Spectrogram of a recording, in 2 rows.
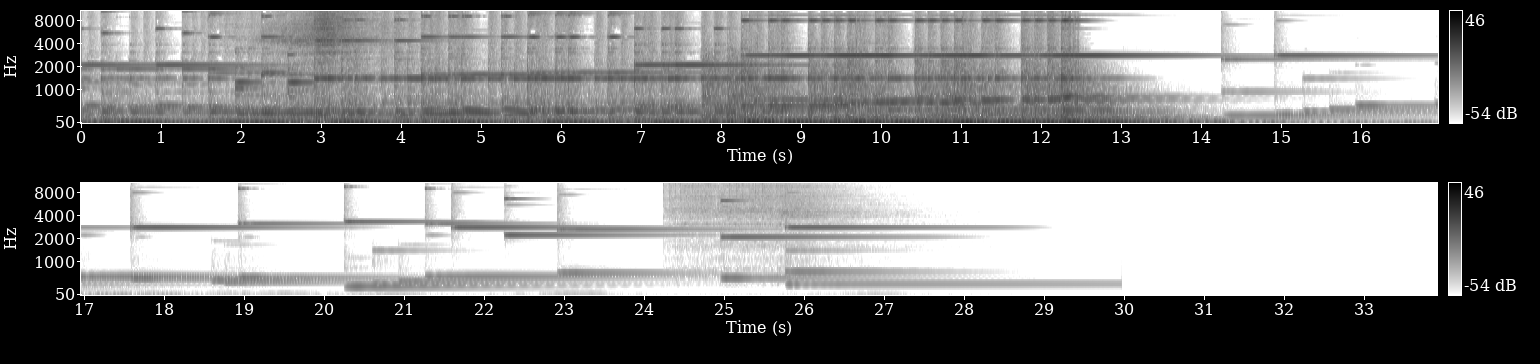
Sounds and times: Wind chime: 0.0s - 29.1s.

